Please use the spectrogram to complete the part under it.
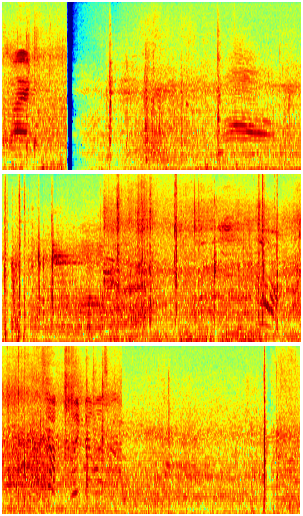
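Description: Scooter wheels roll and grind over concrete outdoors.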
